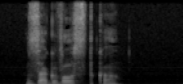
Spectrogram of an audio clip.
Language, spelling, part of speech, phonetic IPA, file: Polish, zagwozdka, noun, [zaˈɡvɔstka], Pl-zagwozdka.ogg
